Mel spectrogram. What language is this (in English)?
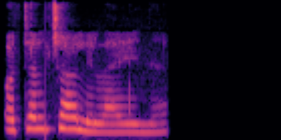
Luo (Kenya and Tanzania)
